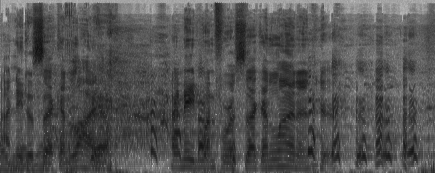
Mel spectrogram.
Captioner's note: laughter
